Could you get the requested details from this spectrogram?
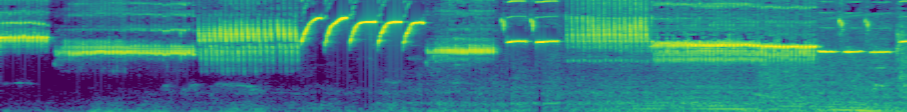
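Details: Canary training song moving through many phrases: rolling trills at shifting pitches, a run of rising whistled swoops, short clear whistles and long steady buzzy rolls, almost without pause.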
